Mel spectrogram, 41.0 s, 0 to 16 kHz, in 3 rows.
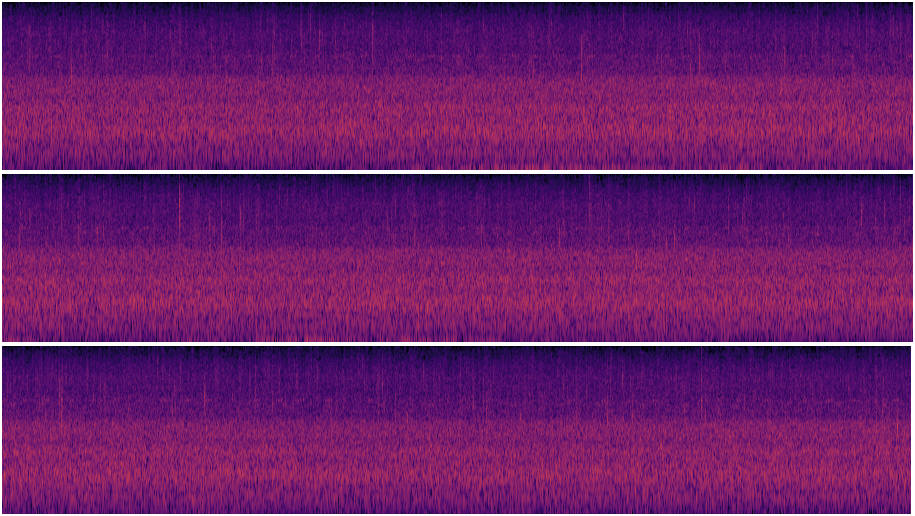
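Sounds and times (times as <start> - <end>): steady rain: 0.0 - 40.9.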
